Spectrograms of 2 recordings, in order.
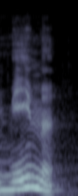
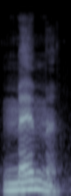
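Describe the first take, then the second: First: It is said with an English vowel. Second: It is said with a French vowel. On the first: "on n'est pas obligé de dire mime" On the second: "on peut dire même quand on est français"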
